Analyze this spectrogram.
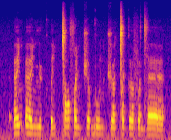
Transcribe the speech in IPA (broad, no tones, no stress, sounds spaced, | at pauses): ʔ ɛ ʎ ʔ ɛː ʎ lʲ u k ʔ ə ʎ ǀ ɘ sˤ ə ʎ t͡ʃ ɤ ɡ uː ʎ t͡ʃ œ ǀ ɛ k ə f ə d͡z ɛː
